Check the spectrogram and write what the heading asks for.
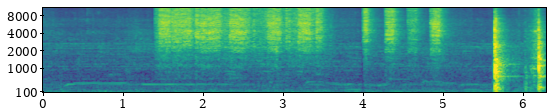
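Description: Aerosol baking spray hissing from the can: one long spray of about two seconds, then four short spurts. Near the end come two sharp knocks, louder than the spray.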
